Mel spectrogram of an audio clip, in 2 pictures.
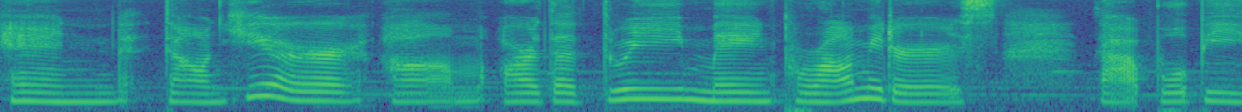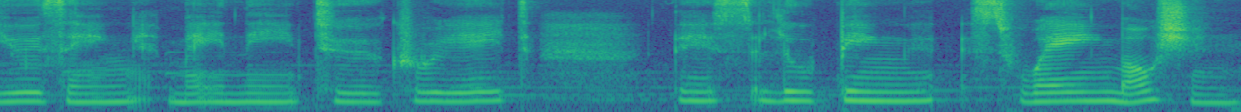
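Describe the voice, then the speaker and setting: Soft-spoken and calm in a relaxed tone, a woman talks at a very slow pace with a medium pitch and fairly even intonation. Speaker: digital artist. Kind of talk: soft-spoken software tutorial narration. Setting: voiceover recorded over screen capture. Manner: soft-spoken, calm, relaxed.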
